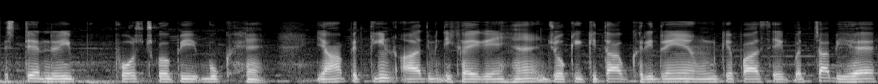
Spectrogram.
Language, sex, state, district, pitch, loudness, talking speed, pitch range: Hindi, male, Rajasthan, Bikaner, 130 Hz, -14 LUFS, 165 wpm, 125-135 Hz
